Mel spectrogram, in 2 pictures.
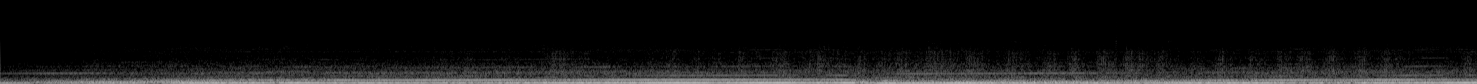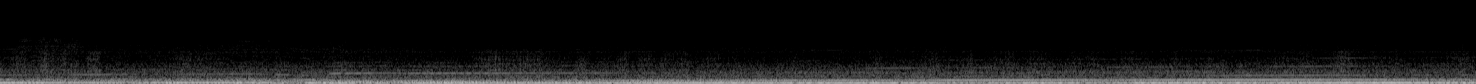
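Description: Moving diesel multiple unit heard from inside the carriage: a steady low rumble with engine tones under it, the engine note shifting in pitch about 9 and 18 seconds in.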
